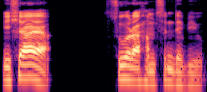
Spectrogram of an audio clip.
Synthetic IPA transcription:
ʔɪ˨ʃaː˦ja˨ | suː˦ɽaː˨ɦa˨msɪ˦nda˨bɪ˦jṵ˦

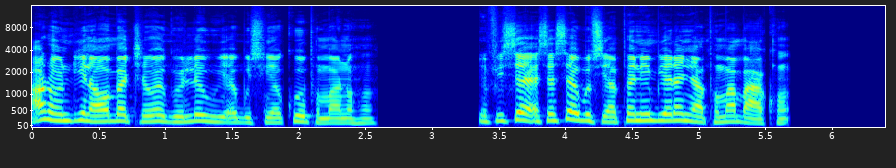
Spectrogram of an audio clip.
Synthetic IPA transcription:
a̰˦ɾʊ̃˨n̩˦di˦nã˨wɔ˦bɛ˦t͡ɕʰɪ˨ɾɪ˨wɔ˦æ˦˨ɡʊ˨le˦wu˨i˨æ˨bu˨sũ˨æ˨kʰu˦o˦pʰʊ̃˨mã˦nʊ̃˦ɦʊ̃˦ | e˨fi˨sɛ˦ɛ˨sɛ˦sɛ˦æ˨bu˨su˨a˨pʰɛ˦nʊ̃˦bi˦a˦ɾa˦ɲã˨pʰʊ̃˨mã˦baː˨kʰʊ̃˦

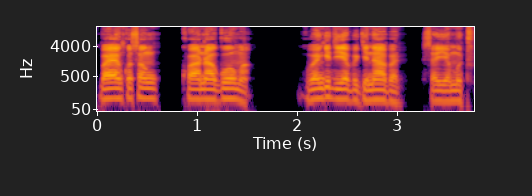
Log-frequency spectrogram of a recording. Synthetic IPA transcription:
baː˦jɐ˦ŋkʷʊ˦sɐ˦ŋ | kʷaː˦naː˦ɡʷoː˦ma˨ | ʔʊ˨bɐ˦ŋɡʲɪ˦d͡ʒiː˨ja˦bu˨ɡʲɪ˦naː˦bɐ˨l | sa˦jːa˦mʊ˦tu̥˨

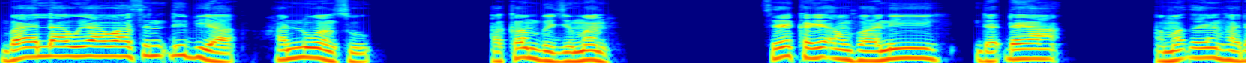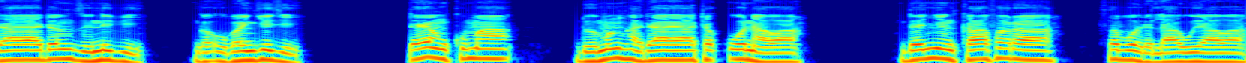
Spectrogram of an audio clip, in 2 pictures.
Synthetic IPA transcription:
baː˦jɐ˦nlaː˦wʊ˦jaː˦waː˦sʊ˦nɗɪ˦bɪ˨ja˨ | ha˦nːʊ˦wɐ˨nsu˨ʔ | ʔa˨kɐ˦˨mbɪ˨d͡ʒɪ˨mɐ˦˨n | seː˦ka˨ji˦ʔa˨mɸaː˨niː˦ | da˨ɗɐ˦ja˦ | ʔa˨mɐ˦sʼɐ˦jɪ˦ŋɦa˨daː˦jaː˦dɔ˦nzʊ˨nɪ˦biː˨ | ɡa˨ʔʊ˨bɐ˦ŋɡʲɪ˦d͡ʒiː˨ | ɗɐ˦jɐ˦ŋkʷʊ˦ma˦ | doː˨mɪ˦ŋɦa˨daː˦jaː˦ta˦kʷʼoː˦naː˨waː˦ | dɔ˦ɲjɪ˦ŋkaː˦ɸɐ˦ɾaː˨ | sɐ˦boː˨da˨laː˦wʊ˦jaː˦waː˦

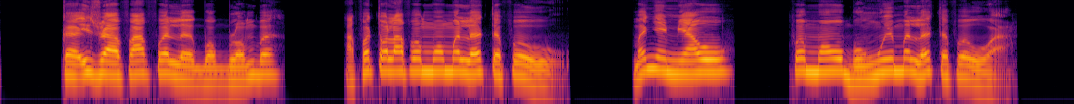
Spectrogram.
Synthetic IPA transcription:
kɛ˦i˦s̬ɾa˦e˨lɸɛ˦a˦ɸɛ˦lɛ˨ɡ͡bɔ˨ɡ͡blɔ˨mbɛ˦ | a̰˨ɸɛ˦t̪ɔ˦la˦ɸɛ˦mɔ̃˦mɛ̃˦lɛ˦t̪ɛ˨ɸɛ˦wo̰˨ | mɛ̃˦ɲɛ̃˦mĩ˨a˨wo˦ | ɸɛ˦mɔ̃˦wo˦bo˨ŋũ˦e˦mɛ̃˦lɛ˦t̪ɛ˨ɸɛ˦wo̰˨a̰˨

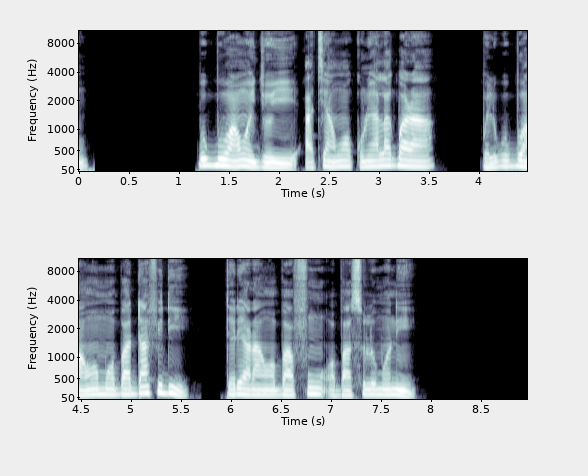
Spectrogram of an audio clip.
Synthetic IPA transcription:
ɡ͡bo˧ɡ͡bo˧a˨w̃ɔ̃˧i˨d͡ʒo˨je˨a˨ti˧a˨w̃ɔ̃˧o˧˨kũ˨ɾ̃ĩ˧a˧la˦ɡ͡ba˦ɾa˧ | k͡pɛ˨lu˨˦ɡ͡bo˦ɡ͡bo˧a˨w̃ɔ̃˧mɔ̃˧ɔ˧ba˧da˦fi˦di˦˨ | tɛ˧˦ɾi˦a˦˧ɾa˧˨w̃ɔ̃˧ba˧fũ˦ɔ̰˦˨ba˧so˧lo˧mõ˧nĩ˧˨

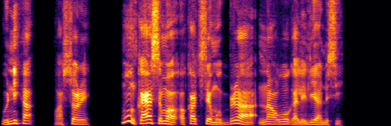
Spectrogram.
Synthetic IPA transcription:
o˨nĩ˦ha˦ | mɔ̃˨a˨sɔ˦ɾɪ˦ | mʊ̃˦ŋ̩˨kʰa˦a˦sɪ̃˦ma˨ʔɔ̰˨kʰa˦t͡ɕʰɪ̥˦ɾɛ˦˨mʊ̃˨bɾa˦˨nã˦ɔ˦wɔ˦ɡa˨le˨li˦a˨nʊ̃˦sḭ˨

